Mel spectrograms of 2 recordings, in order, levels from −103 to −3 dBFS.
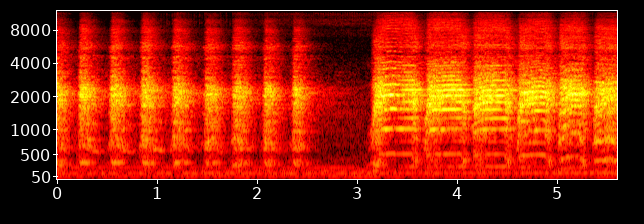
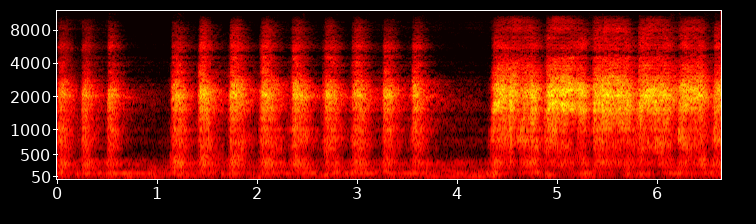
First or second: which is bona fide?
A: first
